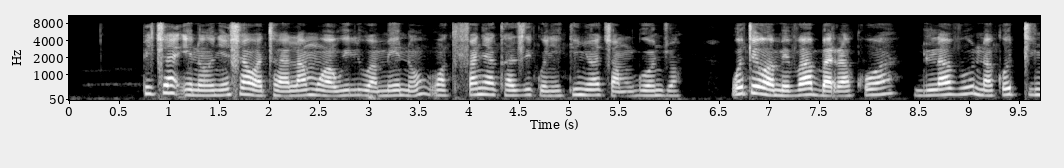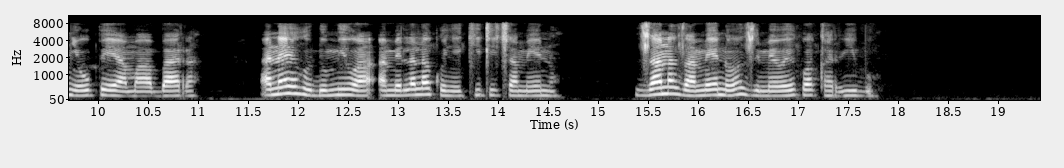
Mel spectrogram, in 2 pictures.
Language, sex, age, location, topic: Swahili, female, 18-24, Kisumu, health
